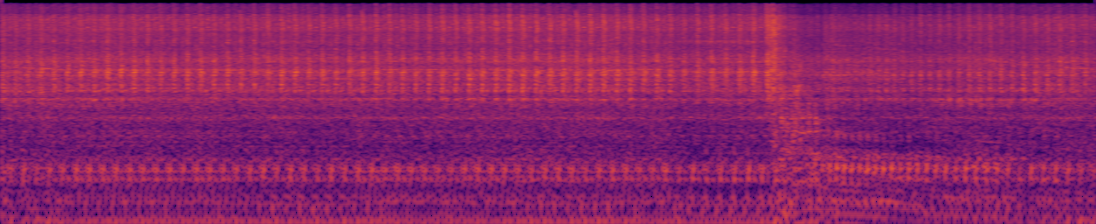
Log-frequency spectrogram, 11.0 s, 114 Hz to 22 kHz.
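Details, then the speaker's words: 2011 Mustang GT at first start after engine install, idling: steady V8 idle with a light tick about four per second; owner suspects an exhaust leak at a rear section not fitted, not confirmed; motor otherwise sounds healthy. "there's a slight ticking noise but I think it might just be an exhaust leak there's a back section that's kind of like not on so it might be ticking through that"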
